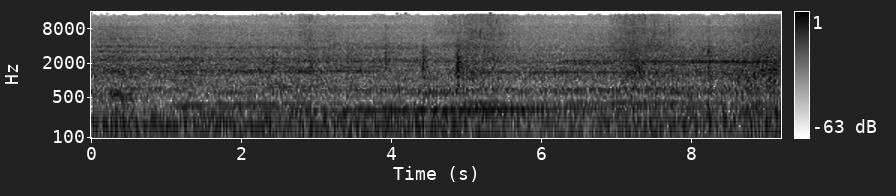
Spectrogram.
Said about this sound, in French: C'est vrai que c'est l'autoroute. Hein. On n'arrête pas d'entendre des pirogues qui passent.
